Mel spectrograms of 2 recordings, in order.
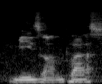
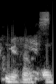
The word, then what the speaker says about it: mise en place: Lesley Lai: I don't know how to pronounce that. Lesley Lai: Like mass and place? Lesley Lai: It's it's French. So. Owen: Mise en place. I think. Lesley Lai: Mise en place.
